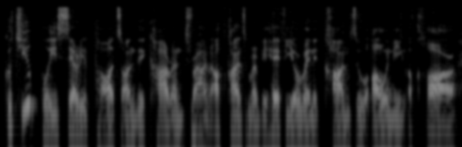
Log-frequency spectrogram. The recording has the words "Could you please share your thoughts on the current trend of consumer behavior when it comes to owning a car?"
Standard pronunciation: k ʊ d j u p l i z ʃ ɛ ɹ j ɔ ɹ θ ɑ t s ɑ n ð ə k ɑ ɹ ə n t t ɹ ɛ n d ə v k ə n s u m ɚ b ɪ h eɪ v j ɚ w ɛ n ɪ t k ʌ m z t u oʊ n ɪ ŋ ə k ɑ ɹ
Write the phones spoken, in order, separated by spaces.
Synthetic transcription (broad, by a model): k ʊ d j u p l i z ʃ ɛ ɹ j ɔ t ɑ t s ɑ n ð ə k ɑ ɹ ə n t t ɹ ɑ n ə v k ə n s u m ɚ b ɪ h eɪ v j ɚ w ɛ n ɪ t k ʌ m s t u oʊ n ɪ ŋ ə k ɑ ɹ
